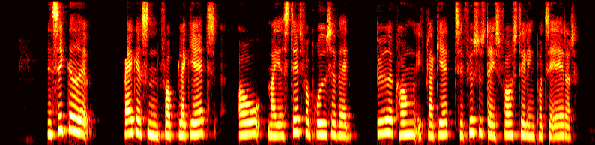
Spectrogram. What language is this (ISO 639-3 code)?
dan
